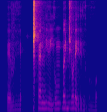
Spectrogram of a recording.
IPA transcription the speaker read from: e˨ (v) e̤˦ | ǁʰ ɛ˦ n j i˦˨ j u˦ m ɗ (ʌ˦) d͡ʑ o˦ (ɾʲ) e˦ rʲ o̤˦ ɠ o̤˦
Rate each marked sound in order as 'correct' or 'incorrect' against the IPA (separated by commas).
correct, correct, incorrect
